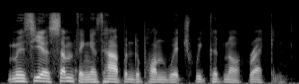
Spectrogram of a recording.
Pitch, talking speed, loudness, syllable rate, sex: 120 Hz, 200 wpm, -20 LUFS, 6.2 syllables/s, female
